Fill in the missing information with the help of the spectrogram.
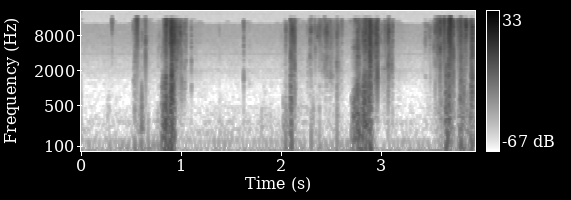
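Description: A thin bamboo earpick, held in fingertips with long lilac nails, scratches and scrapes inside the ear canal and concha of a solid, soft white silicone ear model mounted on a round binaural microphone housing. Close, crunchy, crackling scrapes come in several short bursts over a steady low rumble, each dying away almost instantly.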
